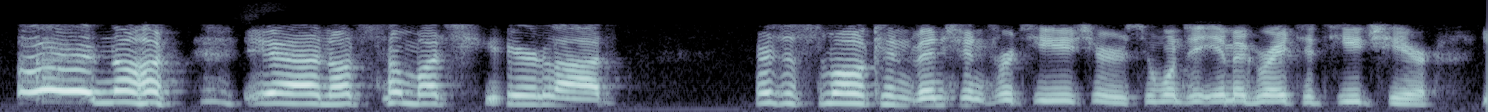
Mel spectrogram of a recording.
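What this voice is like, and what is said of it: Strong Irish accent. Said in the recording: “That's quite an accent you got there ... I'm from Dublin”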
